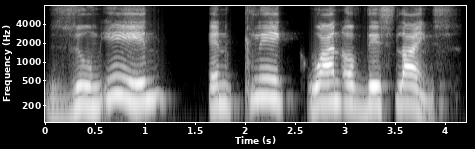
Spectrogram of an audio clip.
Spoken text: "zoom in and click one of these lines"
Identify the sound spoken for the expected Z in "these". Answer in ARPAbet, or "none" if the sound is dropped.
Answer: S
